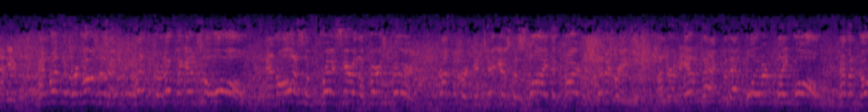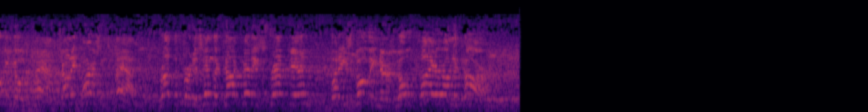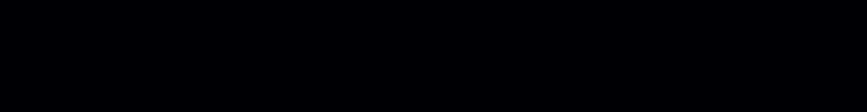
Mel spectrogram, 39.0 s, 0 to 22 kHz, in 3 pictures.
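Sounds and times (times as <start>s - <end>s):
indistinct talking: 0.0s - 20.8s.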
